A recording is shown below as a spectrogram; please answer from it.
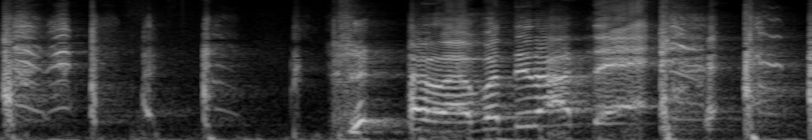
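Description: A man's voice: a few short breathy bursts in the first second or so, then a stretch of halting speech.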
